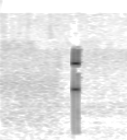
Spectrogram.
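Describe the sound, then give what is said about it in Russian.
A single short telephone beep marks a dropped phone call, a brief bright tone rising out of faint line hiss. “Это сорвался у нас звонок.”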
